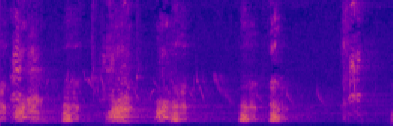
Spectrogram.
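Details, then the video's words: Short, sharp barks from dogs including a Shiba Inu and a Schipperke, about seven quick yaps in four seconds, clipped and mid-pitched with brief pauses. "Dogs having a Town meeting"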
